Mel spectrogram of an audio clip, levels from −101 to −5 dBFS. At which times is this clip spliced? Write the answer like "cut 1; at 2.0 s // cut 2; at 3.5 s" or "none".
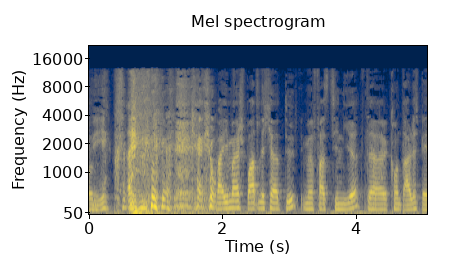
cut 1; at 1.9 s // cut 2; at 3.1 s

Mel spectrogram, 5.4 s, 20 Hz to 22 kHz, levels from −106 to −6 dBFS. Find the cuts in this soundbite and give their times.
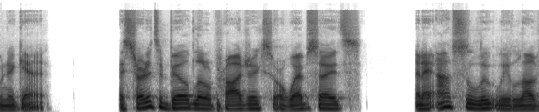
none

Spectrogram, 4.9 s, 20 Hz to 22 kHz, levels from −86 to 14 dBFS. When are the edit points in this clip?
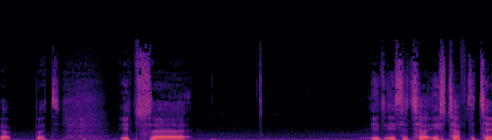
none

